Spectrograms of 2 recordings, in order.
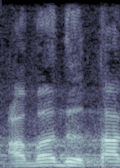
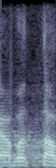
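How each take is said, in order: First: A d sound is heard before the t. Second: The d merges into a double t sound. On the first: The speaker calls it wrong. "लिखी जाती है दाल मगर पढ़ी नहीं जाती" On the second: The speaker calls it right. "अबत्ता पढ़ते हैं उसको"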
